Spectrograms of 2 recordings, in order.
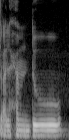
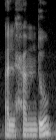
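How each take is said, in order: First: The vowel after the d is stretched long. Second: The vowel after the d is short. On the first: The speaker calls it wrong. "this would actually be stretched" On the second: The speaker calls it right. "The dal is not stretched at all, it's a quick touch of the letter"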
